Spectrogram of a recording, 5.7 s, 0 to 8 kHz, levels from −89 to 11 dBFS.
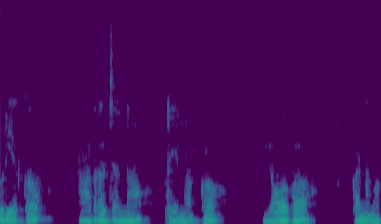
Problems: low volume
